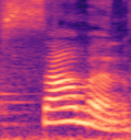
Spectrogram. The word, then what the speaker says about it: salmon: You wanted to have salmon for dinner. The letter L is silent.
